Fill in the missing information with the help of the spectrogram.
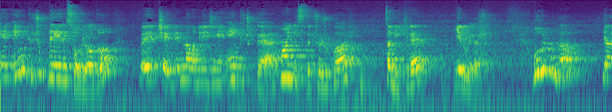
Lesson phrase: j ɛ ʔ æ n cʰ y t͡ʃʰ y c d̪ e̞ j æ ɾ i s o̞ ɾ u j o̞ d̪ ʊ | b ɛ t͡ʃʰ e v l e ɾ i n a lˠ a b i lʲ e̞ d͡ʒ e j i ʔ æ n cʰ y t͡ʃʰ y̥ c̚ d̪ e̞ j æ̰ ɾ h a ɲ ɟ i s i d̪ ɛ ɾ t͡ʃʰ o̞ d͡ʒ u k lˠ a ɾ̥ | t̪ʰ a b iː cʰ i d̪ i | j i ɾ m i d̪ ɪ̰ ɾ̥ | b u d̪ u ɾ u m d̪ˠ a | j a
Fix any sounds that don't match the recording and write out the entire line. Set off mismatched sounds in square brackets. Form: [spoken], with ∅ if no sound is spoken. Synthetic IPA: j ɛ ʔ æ n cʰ y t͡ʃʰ y c d̪ e̞ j [e] ɾ i s o̞ ɾ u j o̞ d̪ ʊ | [v] ɛ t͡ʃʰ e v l e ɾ i n a lˠ a b i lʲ e̞ d͡ʒ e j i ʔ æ n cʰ y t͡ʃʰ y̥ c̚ d̪ e̞ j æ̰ ɾ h a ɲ ɟ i s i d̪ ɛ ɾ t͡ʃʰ o̞ d͡ʒ u k lˠ a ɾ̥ | t̪ʰ a b iː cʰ i d̪ [ɛ] | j i ɾ m i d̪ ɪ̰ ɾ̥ | b u d̪ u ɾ u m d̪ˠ a | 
